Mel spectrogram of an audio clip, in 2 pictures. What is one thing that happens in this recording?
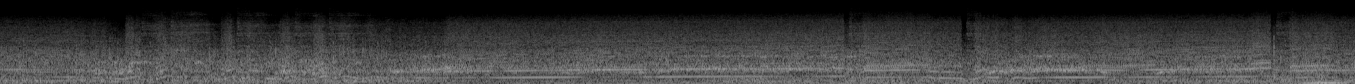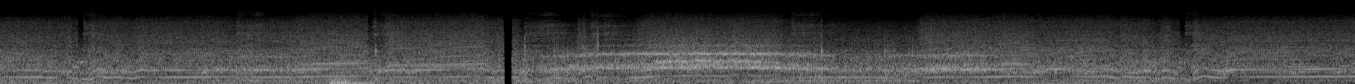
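A sports car engine revs and hums steadily, rising and falling in pitch as the car takes the bends.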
